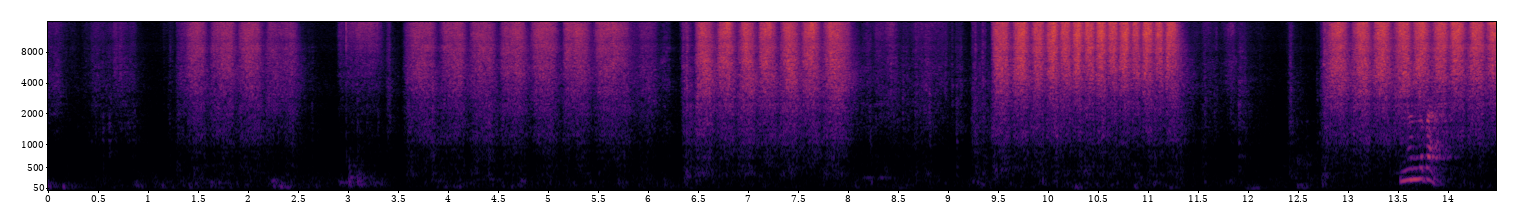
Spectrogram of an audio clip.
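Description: Edges of a field journal being sanded by hand, with repeated bursts of rough scratchy rubbing separated by short pauses and a soft rustle of handling near the end.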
